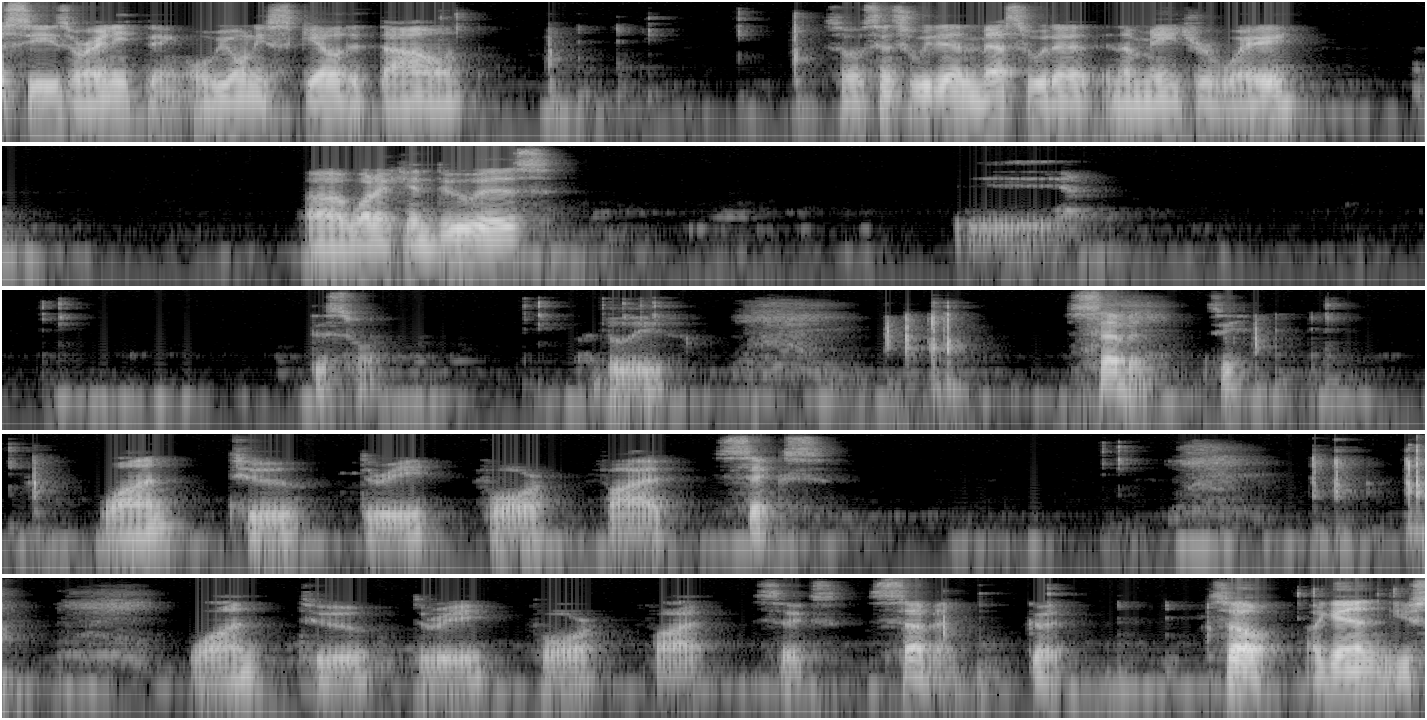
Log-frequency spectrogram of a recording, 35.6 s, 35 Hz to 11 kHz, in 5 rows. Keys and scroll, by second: 18.5 7, 18.7 Return, 27.8 8, 28.2 Return.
